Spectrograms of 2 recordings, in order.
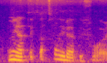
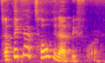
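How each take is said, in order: First: Said in the usual way. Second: Pitched well higher and pointed; pointed high reminder; raised pitch. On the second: Real, not acted. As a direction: say it up high, teasing the chat. Repeats the line to the chat.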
